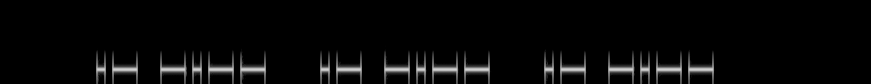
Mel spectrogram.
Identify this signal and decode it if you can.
Morse code, heard as a keyed tone, about 15 wpm, 700 Hz. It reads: AY AY AY
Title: Multi-letter Phonemes Repeated 3x 15wpm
